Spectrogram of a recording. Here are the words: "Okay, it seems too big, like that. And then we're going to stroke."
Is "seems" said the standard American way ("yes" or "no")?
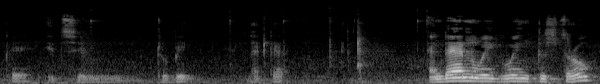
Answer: no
